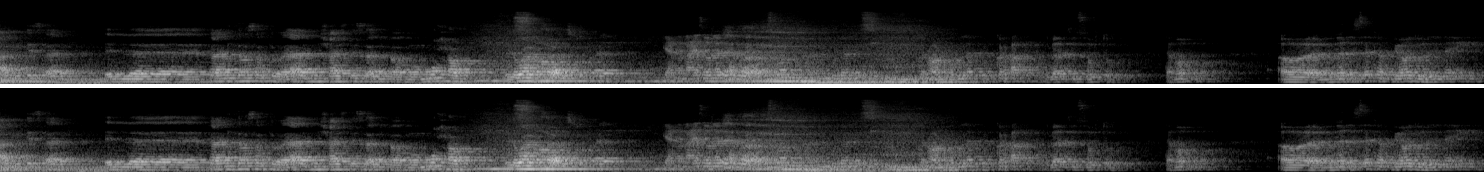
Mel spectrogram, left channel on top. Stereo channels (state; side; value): normal; both; correlation 0.87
